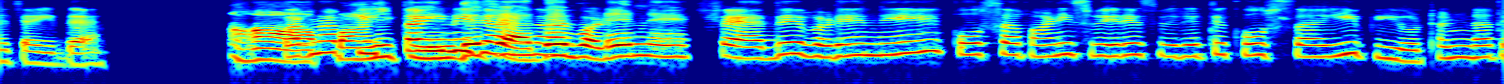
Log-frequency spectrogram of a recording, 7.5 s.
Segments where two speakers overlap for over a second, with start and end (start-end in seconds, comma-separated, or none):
1.4-2.9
